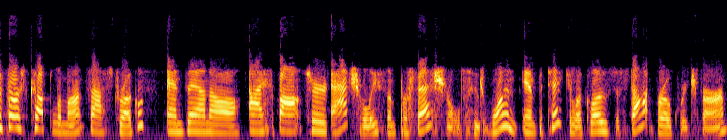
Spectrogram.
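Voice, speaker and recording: A woman's fairly high voice with lively intonation, against noticeable background noise. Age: 40s. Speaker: network marketer. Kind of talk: interview testimony.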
